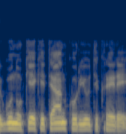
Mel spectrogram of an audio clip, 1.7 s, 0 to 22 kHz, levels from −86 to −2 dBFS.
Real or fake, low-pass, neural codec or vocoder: real; 7.2 kHz; none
